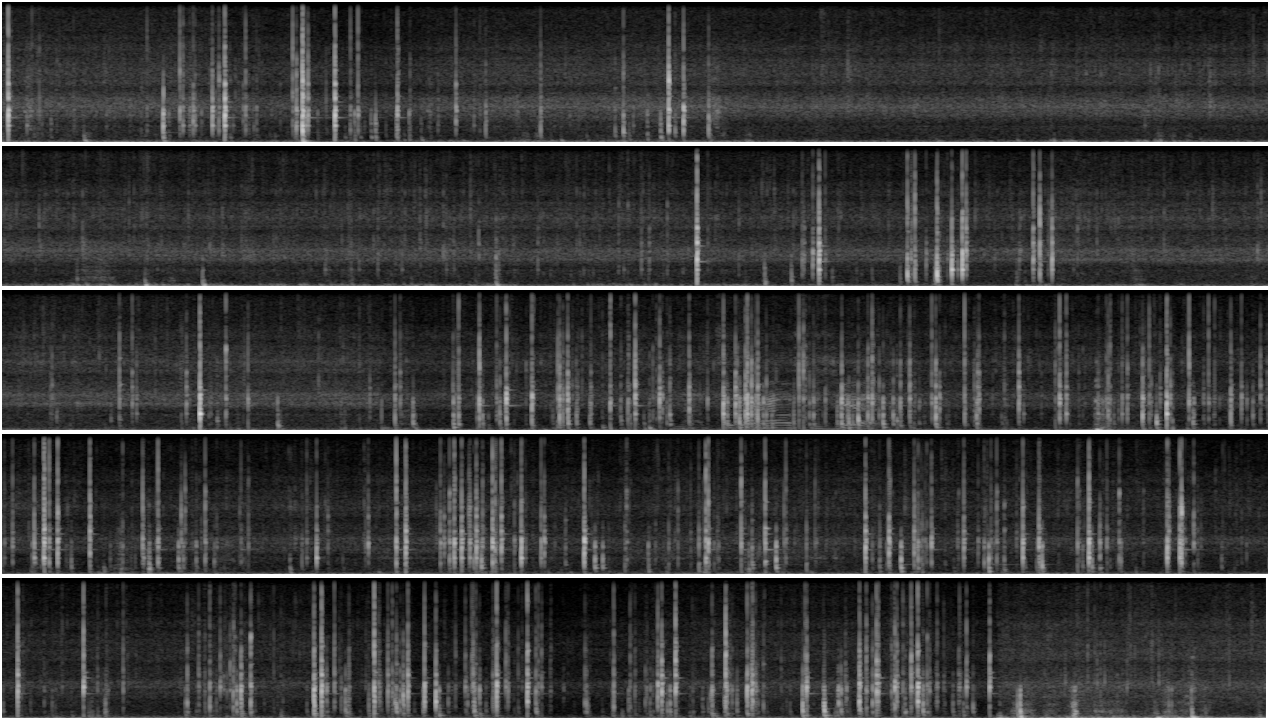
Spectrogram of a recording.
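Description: Heavy rain falling steadily, with many sharp, irregular taps of drops striking close to the microphone.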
